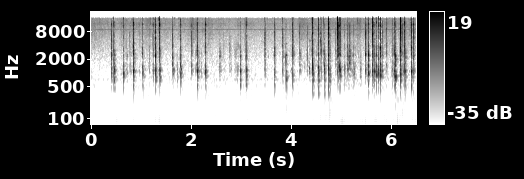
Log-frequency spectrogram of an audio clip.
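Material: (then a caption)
Plastic. A full-size light blue and pink Cinnamoroll mechanical keyboard with plastic keycaps and a plastic case, resting on purple fur, is typed on with long acrylic nails and the fingertips of both hands. The keystrokes are short, dry, clacky plastic taps with a bright edge and almost no ring. The typing starts as a steady, spaced-out rhythm and then quickens into a denser, faster run of keystrokes.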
